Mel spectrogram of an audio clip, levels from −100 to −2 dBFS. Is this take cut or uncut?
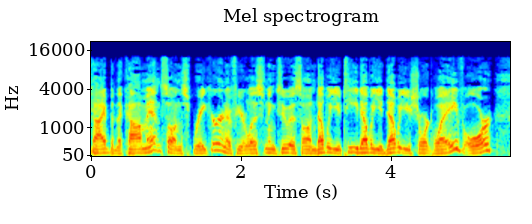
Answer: uncut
